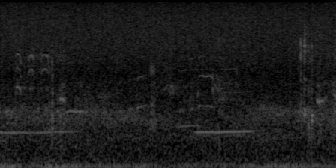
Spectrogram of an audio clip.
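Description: Near silence, with a few faint, short whistle-like calls scattered through it.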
